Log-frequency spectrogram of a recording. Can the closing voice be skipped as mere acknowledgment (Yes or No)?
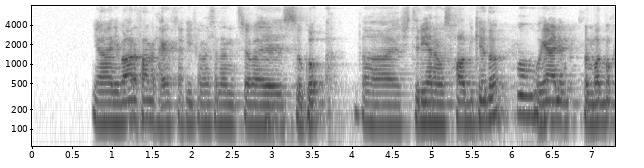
Yes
